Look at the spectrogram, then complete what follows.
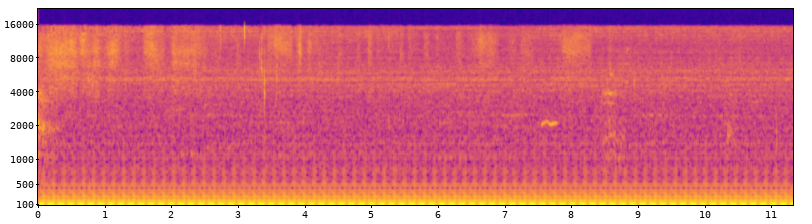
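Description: Steady low electrical hum with a stack of buzzing overtones, unchanging throughout: mains hum picked up in the recording.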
